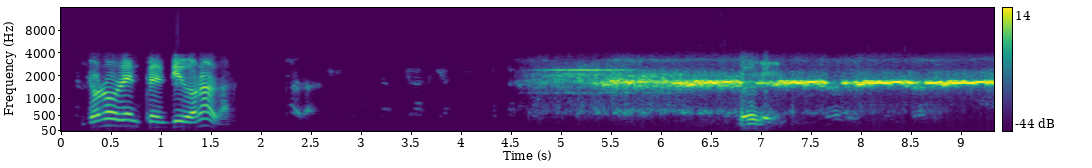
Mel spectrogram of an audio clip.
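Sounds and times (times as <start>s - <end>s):
speech: 0.2s - 1.8s, 6.8s - 7.3s
noise from caller's radio playing: 4.3s - 9.3s
loud steady feedback whine: 4.5s - 9.3s
voice fragments over a phone line: 6.8s - 8.8s.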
